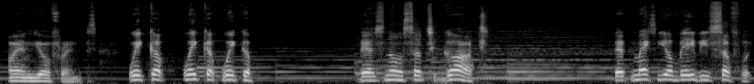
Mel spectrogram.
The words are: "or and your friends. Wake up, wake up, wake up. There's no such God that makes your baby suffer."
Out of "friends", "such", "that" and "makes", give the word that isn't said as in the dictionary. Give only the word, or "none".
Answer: makes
